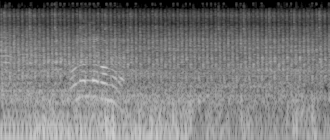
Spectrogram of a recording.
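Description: A tractor engine runs steadily, its low mechanical drone rising as the accelerator is pressed, with people talking close by over the engine.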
